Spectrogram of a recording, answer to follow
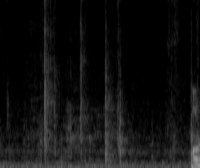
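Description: A few faint, scattered light clicks from hands handling small plastic toy figures and crinkly foil blind-bag packets on a tabletop, with a voice starting just at the end.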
